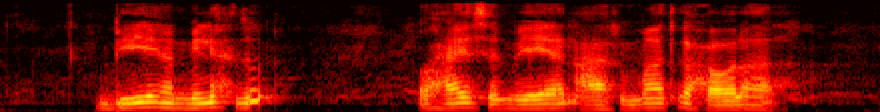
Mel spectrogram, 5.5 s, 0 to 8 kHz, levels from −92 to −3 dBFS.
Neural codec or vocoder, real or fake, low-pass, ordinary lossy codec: codec, 16 kHz in and 24 kHz out, 1.1 kbps, FireRedTTS-2 codec; fake; 7.2 kHz; Opus, 64 kbps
